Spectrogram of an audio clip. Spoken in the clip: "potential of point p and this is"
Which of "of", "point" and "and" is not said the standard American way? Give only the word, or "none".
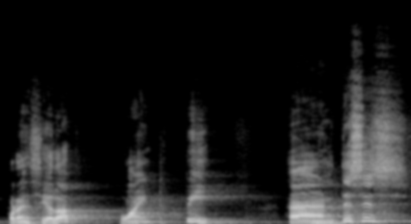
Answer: of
